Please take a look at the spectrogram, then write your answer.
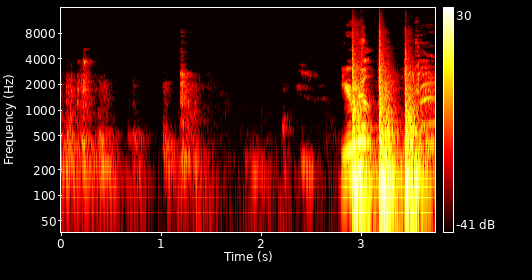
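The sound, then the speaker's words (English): An office chair being rolled around bumps loudly against something, producing a quick series of heavy knocks and thuds after a stretch of quieter background talking. “You're really going to have to quit rolling the chair all over the place.”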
